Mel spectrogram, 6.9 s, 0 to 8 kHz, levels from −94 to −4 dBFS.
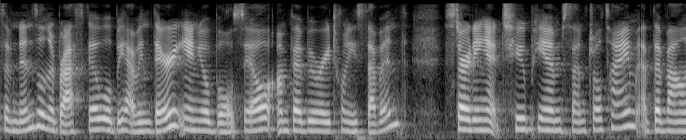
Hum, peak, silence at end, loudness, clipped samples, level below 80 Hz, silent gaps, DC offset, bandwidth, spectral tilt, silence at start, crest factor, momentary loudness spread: none; -8 dBFS; 0 s; -26 LUFS; under 0.1%; -58 dBFS; none; under 0.1%; 7.6 kHz; -4 dB/octave; 0 s; 18 dB; 8 LU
